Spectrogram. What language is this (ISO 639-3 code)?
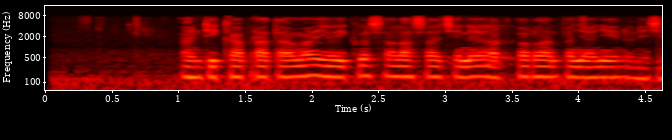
jav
